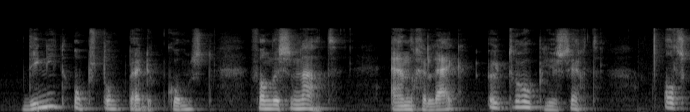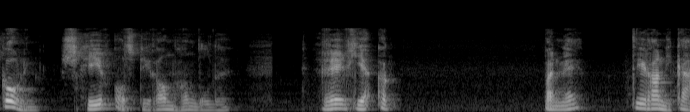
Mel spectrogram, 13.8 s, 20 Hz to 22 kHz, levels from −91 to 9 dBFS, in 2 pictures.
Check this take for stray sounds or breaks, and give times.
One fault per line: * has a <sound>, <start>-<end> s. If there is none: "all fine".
all fine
